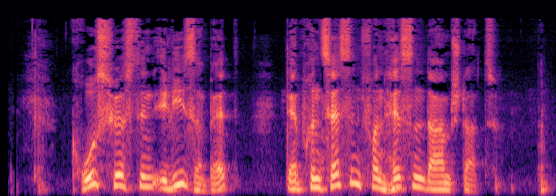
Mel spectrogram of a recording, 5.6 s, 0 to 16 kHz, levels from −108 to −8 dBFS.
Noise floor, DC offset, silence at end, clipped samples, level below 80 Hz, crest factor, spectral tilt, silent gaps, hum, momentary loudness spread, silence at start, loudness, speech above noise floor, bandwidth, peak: -48 dBFS; under 0.1%; 0.1 s; under 0.1%; -66 dBFS; 20 dB; -5 dB/octave; none; none; 14 LU; 0.35 s; -23 LUFS; 25 dB; 11.5 kHz; -6 dBFS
